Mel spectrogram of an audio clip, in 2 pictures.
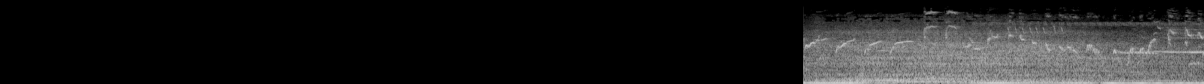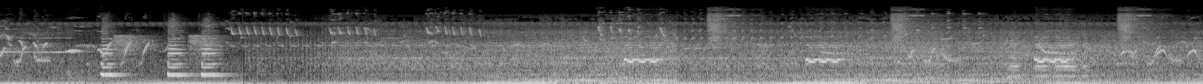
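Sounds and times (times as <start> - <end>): birds chirping and tweeting: 8.0 - 24.0
short horn toots: 13.0 - 14.5, 20.1 - 24.0.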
